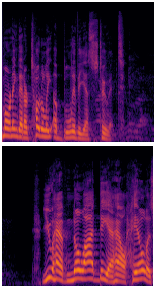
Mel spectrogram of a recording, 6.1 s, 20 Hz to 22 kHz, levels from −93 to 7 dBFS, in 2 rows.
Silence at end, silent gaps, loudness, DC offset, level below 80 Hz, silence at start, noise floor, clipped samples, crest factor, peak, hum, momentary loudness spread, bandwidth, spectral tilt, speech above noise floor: 0 s; none; -28 LUFS; under 0.1%; -76 dBFS; 0 s; -77 dBFS; under 0.1%; 18 dB; -12 dBFS; none; 13 LU; 14.5 kHz; -6 dB/octave; 49 dB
